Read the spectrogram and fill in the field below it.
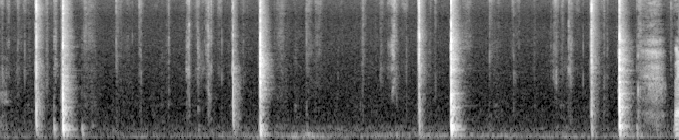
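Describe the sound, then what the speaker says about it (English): Scattered sharp card taps and snaps from a swing cut of playing cards, a handful of separate clicks spaced out over quiet, close up with no voices. "And here's the swing cut."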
